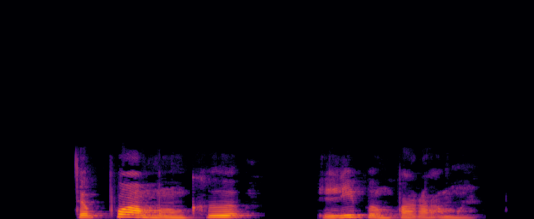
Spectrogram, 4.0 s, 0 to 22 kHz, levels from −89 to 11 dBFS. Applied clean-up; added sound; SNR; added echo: none; none; none; none.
